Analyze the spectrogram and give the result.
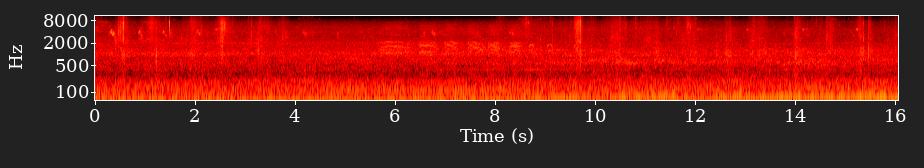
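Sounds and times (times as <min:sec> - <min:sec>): bird calling: 0:05.7 - 0:15.5.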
